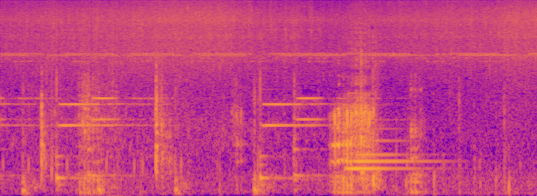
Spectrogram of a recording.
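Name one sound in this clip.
Short game chimes ring out in quick bursts.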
